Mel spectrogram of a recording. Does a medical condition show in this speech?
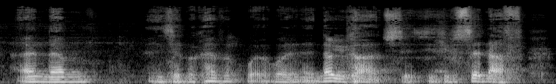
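Yes: Parkinson's; Parkinson's affects speech, rare audio interview.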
